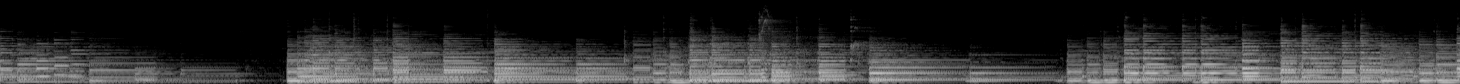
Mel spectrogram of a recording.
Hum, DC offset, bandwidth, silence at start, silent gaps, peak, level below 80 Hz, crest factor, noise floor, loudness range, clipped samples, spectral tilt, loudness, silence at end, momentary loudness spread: none; under 0.1%; 10.5 kHz; 0 s; none; -6 dBFS; -52 dBFS; 18 dB; -51 dBFS; 4 LU; under 0.1%; -8 dB/octave; -24 LUFS; 0 s; 12 LU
